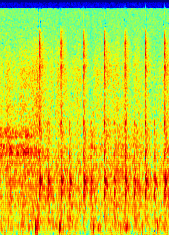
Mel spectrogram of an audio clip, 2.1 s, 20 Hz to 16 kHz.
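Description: Faint, evenly spaced clicks, about four a second, from the push buttons of a Victron BMV-700 battery monitor as its + button steps the battery-capacity setting upward.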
